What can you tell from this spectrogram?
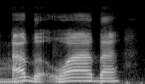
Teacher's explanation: Jangan abwa tapi abwaba, qalqalahnya harus kuat.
